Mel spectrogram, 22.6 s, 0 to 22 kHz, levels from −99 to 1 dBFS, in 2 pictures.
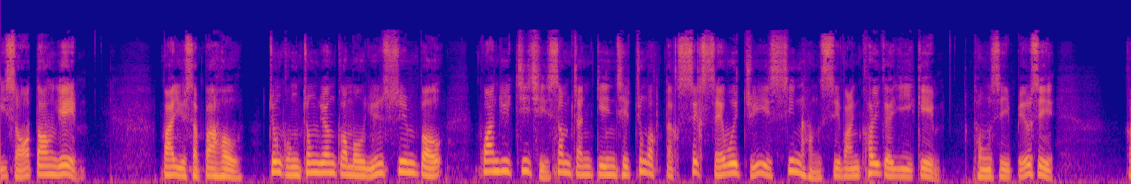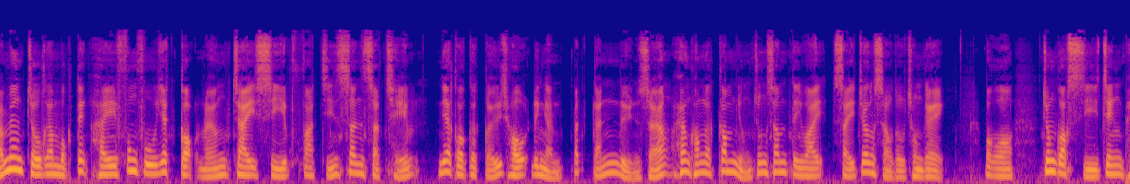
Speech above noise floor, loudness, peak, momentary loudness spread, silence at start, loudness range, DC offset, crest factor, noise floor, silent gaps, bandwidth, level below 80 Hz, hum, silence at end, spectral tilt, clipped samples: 32 dB; -27 LUFS; -10 dBFS; 6 LU; 0 s; 3 LU; under 0.1%; 18 dB; -58 dBFS; none; 12.5 kHz; -56 dBFS; none; 0 s; -5.5 dB/octave; under 0.1%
